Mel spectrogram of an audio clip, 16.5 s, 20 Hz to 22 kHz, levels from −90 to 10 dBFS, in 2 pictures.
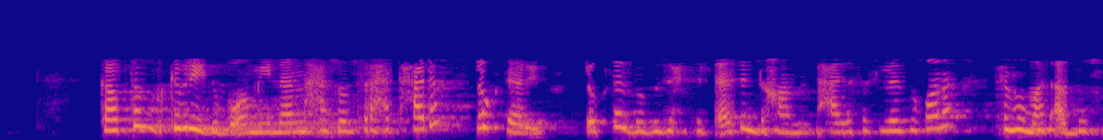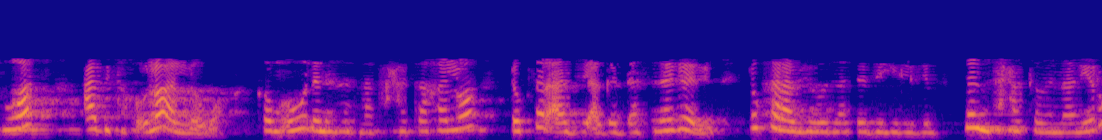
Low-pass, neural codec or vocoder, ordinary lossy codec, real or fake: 7.2 kHz; none; AAC, 16 kbps; real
